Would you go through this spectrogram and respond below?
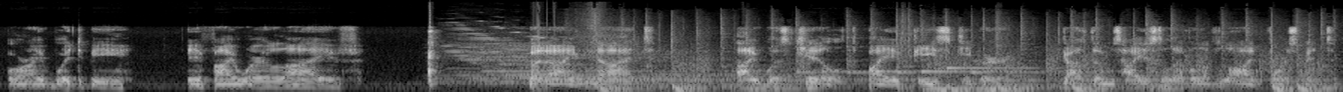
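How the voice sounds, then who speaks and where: A man playing a brooding, world-weary vigilante detective, narrating his own noir story in a grim, terse, deliberate way for a comic dub. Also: deep voice. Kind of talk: dramatic first-person noir scripted narration.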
